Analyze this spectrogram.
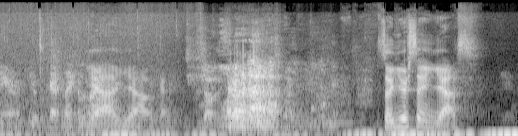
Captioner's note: laughter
